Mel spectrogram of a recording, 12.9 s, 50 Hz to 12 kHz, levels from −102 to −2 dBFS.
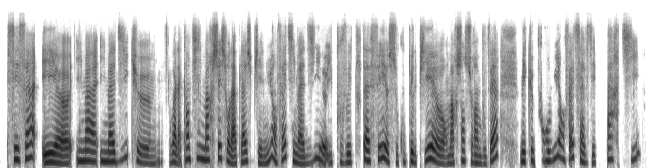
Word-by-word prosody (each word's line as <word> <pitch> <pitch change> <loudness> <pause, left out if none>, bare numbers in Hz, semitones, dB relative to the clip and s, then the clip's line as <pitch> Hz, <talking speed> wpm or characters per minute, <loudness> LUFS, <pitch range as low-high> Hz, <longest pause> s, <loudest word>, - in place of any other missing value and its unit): C'est 230 -1 +1
ça 250 +5 +1
et 175 +1 +7
heu, 150 -1 +5
il 200 0 +1
m'a 200 -2 +3
il 190 -1 0
m'a 185 0 +5
dit 220 +10 -8
que, 165 - -2
mmh, 145 +5 -10 0.2
voilà, 175 +1 +1
quand 230 +3 -2
il 250 -2 0
marchait 225 +3 +2
sur 225 -6 -1
la 145 -3 +4
plage, 185 +4 -1
pieds 155 -2 -4
nus, 180 - -3
en 265 - +1
fait, 230 - -3
il 185 - 0
m'a 145 -3 +1
dit, 215 - -4
heu, - - +4
il 165 - -7
pouvait, 170 0 -5
tout - - -20
à 210 -4 +5
fait, 235 +5 +1
heu, - - +1
se 170 - -7
couper 175 +4 0
le 165 - -6
pied, 230 +6 +4
heu, 165 -5 +2
en 140 -1 -2
marchant 155 +7 -1
sur 175 -3 -5
un 160 - -1
bout 145 0 -8
de - - -21
verre 230 +10 +3 0.4
mais 190 0 +3
que, 210 - -3 0.2
pour 200 -1 -2
lui, 245 +8 -1
en 240 - -2
fait, 270 - -2
ça 195 -8 -2
faisait 160 0 -10 0.2
partie 230 +5 -8
190 Hz, 245 wpm, -22 LUFS, 165-230 Hz, 0.4 s, et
